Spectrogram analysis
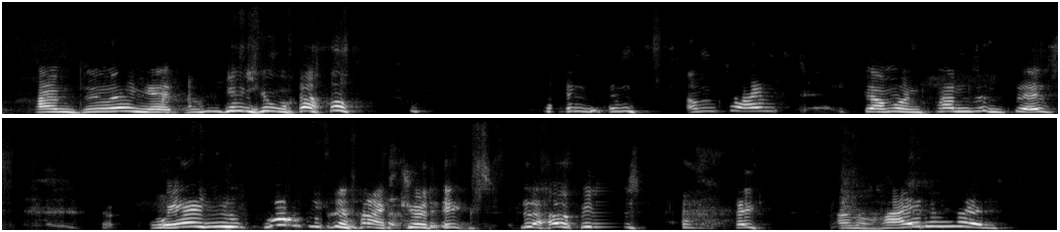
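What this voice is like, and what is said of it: German accent. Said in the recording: “this German ... I'm trying to hide this accent ... How can you know I'm German?”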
